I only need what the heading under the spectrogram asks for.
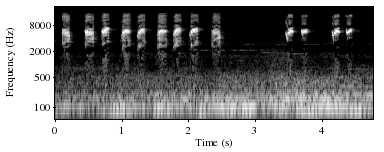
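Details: Long-tailed shrike song played to provoke other birds into singing: sharp, high buzzy chips repeated in a rapid burst of about nine notes, a pause, then two quick pairs, over a low background hum.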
